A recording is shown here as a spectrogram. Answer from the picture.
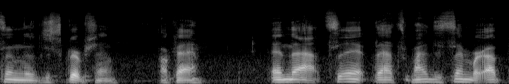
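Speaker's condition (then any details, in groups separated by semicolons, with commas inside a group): ALS; voice declining fast, certain sounds harder daily, voice banked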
